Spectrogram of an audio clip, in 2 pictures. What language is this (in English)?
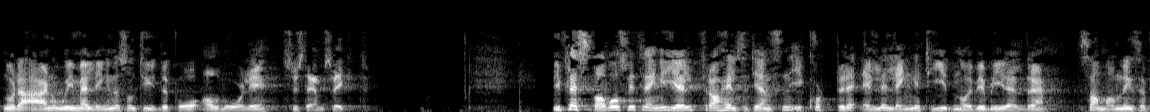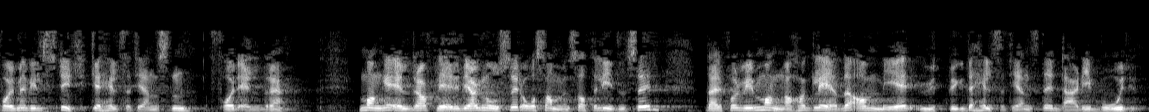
Norwegian Bokmål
